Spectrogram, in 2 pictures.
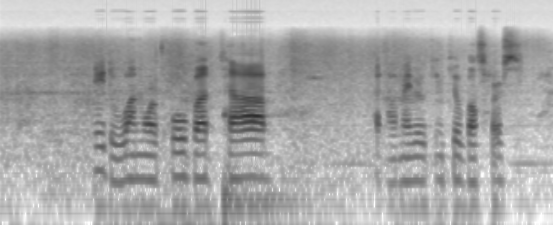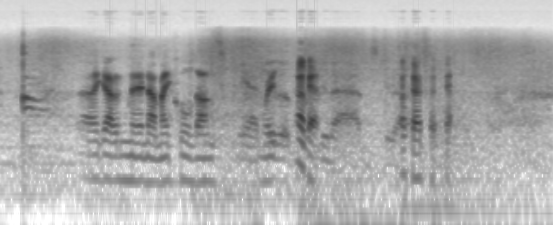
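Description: A young man talks calmly into a microphone, close by.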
